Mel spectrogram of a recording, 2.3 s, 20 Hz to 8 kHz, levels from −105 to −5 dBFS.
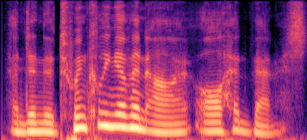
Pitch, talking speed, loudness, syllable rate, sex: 155 Hz, 260 wpm, -16 LUFS, 6.1 syllables/s, male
